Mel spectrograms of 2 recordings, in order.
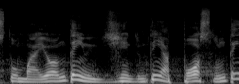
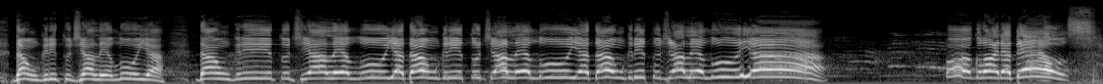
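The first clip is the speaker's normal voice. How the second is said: ever higher, louder, slower call; building shout; 10 semitones higher, 6 dB louder, slower than usual. Acted. Preacher urging the church to shout hallelujah, building to a shout.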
